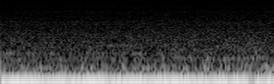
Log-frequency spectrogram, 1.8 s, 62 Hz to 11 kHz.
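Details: Car sat about 3 weeks, started first try after two pedal pumps and has idled about 15 minutes with the electric fan running. Low, steady idle rumble holding even without stumbling or surging; normal healthy idle.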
